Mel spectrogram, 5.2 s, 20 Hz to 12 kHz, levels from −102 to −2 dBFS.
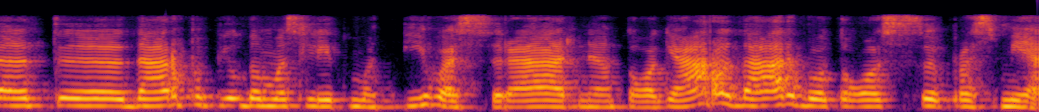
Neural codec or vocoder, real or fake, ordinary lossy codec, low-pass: codec, 16 kHz, 4.8 kbps, FACodec; fake; AAC, 64 kbps; 7.2 kHz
